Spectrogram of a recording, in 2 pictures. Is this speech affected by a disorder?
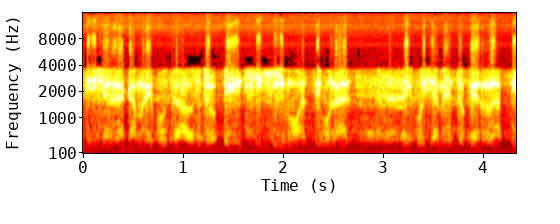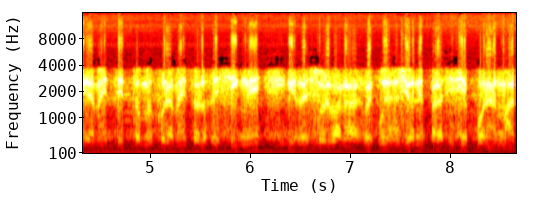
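No.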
